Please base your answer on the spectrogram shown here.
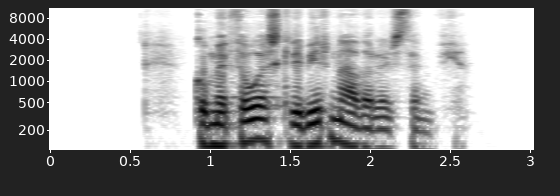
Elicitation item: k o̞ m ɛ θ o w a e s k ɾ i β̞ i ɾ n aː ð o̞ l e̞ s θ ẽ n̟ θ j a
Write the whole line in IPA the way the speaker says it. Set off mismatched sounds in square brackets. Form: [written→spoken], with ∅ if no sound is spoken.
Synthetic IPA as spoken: k o̞ m [ɛ→e] θ o w a e s k ɾ i β̞ i ɾ n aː ð o̞ l e̞ s θ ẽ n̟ θ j a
